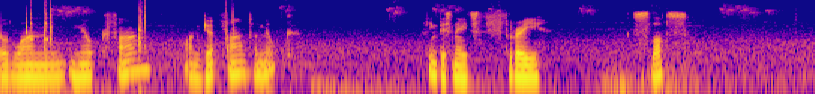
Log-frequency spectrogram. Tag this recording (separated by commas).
Environmental noise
